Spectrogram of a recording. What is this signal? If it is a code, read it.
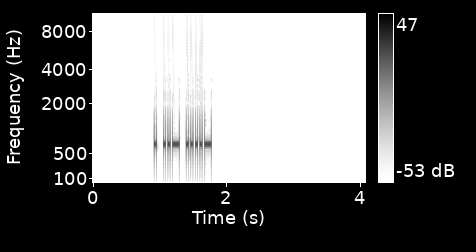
Morse code, heard as a keyed tone, about 36 wpm, 700 Hz. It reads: EU4
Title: Callsign Prefixes for Top 50 DXCC - 35wpm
